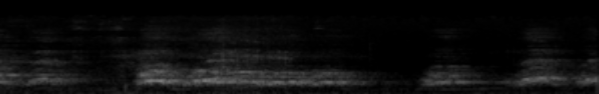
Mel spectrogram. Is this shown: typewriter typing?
no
